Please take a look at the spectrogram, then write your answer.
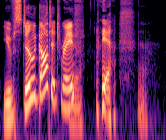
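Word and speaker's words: Ralph: And now he's like, "You've still got it, Rafe." Yeah. Yeah. Why don't you pronounce the L, P, and H in your name?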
